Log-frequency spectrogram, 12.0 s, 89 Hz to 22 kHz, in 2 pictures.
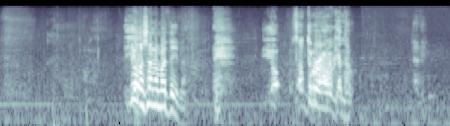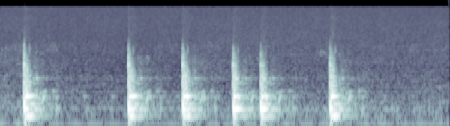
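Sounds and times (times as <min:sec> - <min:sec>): drum hits: 0:06.3 - 0:06.9, 0:07.7 - 0:11.0.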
